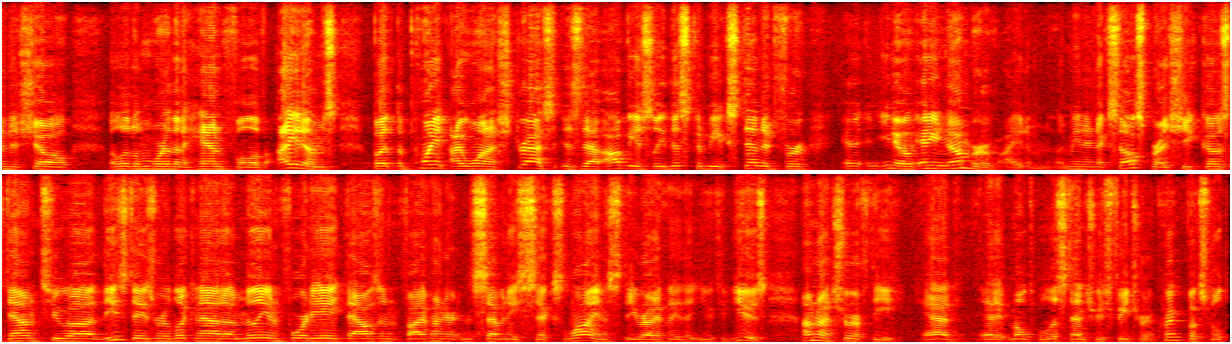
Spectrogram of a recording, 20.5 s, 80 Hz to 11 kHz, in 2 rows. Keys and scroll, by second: 8.9 ctrl+Down, 9.9 Up, 12.9 ctrl+Up, 13.5 Down, 14.1 ctrl+Down, 14.9 ctrl+Up, 15.3 Down.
